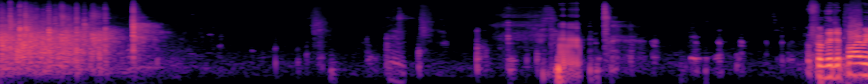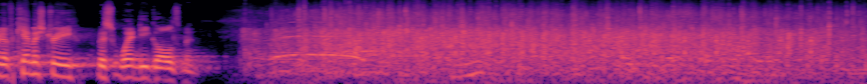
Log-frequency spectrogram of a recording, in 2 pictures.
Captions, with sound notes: - For the Department of Chemistry, Miss Wendy Goldsman (audience applauds)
